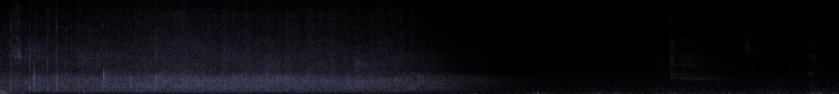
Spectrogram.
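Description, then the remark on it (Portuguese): An audience in the Basílica Velha applauds the Gospel reading with steady, dense applause lasting about five seconds, then it fades out, leaving a quieter background with a few scattered claps and soft noises. “Vamos aplaudir o Evangelho, a palavra de Jesus.”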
